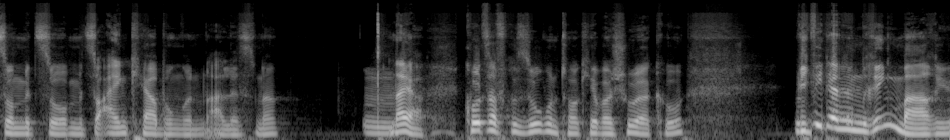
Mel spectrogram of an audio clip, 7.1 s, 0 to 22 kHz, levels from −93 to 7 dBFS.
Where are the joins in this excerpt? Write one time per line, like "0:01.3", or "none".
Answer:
0:06.1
